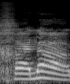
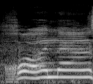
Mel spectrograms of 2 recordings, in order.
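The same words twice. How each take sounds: First: The KH sound is light and thin. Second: The KH sound is heavy and full. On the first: The speaker calls it wrong. "jangan baca khala" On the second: The speaker calls it right. "Kha di sini tebal"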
